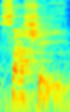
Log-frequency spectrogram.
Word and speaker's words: sachet: Kalau S dengan H, kayak gitu ya. Jadi sachet kayak gitu.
